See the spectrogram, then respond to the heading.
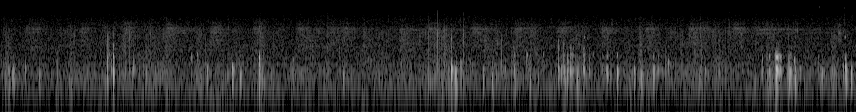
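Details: Stomach growling a few hours after a huge meal (cheeseburger, fries, eggs, onion rings, cheese stick, chicken tenders): quiet irregular gurgles and bubbling clicks over faint hiss; borborygmi.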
